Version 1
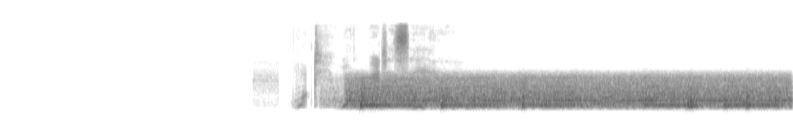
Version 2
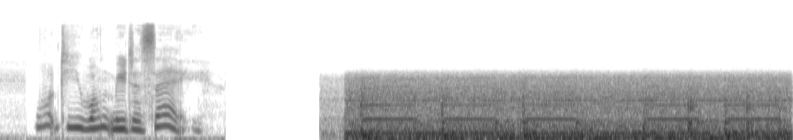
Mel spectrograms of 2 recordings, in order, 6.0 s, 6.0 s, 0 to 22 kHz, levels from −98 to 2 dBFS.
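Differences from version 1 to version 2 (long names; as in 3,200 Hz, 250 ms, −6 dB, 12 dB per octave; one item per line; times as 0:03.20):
speech: entry −1.90 s
master: remove linear-phase brick-wall high-pass 910 Hz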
